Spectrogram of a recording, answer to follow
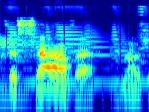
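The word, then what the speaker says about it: Warszawa: would say warsaw and i was told it's not warsaw it's the sava and i was like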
